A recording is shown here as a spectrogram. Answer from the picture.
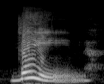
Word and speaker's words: vein: teeth oh sample sample vein vein e i in this case is pronounced like a long a they vein vein vein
